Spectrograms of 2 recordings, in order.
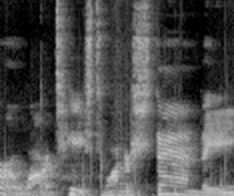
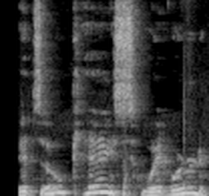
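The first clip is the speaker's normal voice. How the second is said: put-on animated cartoon sidekick voice; 4 semitones higher than usual. Playing a game and talking to Squidward: Patrick voice. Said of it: "I swear I had a better Patrick voice".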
